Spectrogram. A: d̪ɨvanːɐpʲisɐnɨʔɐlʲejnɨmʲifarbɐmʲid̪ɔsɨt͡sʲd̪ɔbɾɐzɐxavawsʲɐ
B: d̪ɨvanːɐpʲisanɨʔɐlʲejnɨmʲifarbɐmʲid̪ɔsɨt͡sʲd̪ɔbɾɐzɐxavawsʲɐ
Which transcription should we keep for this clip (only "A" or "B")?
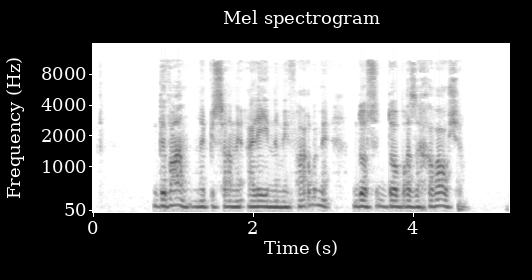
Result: B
